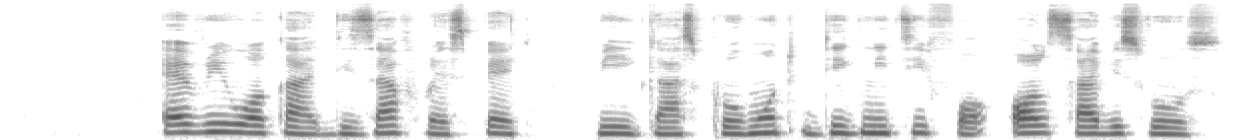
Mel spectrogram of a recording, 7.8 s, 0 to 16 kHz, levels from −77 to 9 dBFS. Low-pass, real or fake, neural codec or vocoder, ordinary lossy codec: 14.4 kHz; real; none; none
